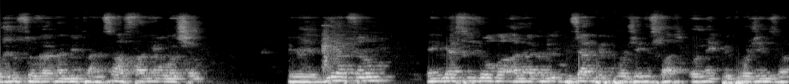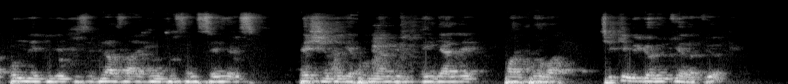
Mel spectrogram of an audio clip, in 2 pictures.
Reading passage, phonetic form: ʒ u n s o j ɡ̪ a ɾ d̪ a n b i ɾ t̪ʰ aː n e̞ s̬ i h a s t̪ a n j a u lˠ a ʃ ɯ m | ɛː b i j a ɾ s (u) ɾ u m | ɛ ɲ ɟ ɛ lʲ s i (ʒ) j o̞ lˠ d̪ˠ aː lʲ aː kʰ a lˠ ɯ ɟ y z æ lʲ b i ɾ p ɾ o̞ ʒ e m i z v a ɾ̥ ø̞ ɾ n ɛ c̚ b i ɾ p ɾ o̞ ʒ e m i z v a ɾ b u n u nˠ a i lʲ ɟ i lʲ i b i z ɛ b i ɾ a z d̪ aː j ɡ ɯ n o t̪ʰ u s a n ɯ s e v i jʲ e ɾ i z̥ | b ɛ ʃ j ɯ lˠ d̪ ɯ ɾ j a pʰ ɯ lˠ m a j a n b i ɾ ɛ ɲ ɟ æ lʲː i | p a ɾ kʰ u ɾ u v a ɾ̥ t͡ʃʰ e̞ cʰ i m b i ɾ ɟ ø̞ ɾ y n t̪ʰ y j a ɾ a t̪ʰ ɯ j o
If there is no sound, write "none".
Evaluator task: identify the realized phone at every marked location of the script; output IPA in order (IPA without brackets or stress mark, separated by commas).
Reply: o, z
